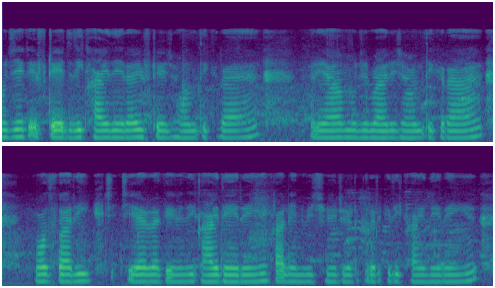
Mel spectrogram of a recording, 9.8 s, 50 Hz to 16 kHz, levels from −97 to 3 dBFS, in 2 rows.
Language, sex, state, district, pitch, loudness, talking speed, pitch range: Hindi, female, Bihar, Gopalganj, 180 Hz, -33 LUFS, 240 wpm, 175-185 Hz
